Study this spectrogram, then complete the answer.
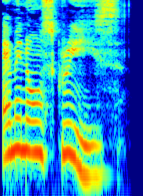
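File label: "eminence grise", British English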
